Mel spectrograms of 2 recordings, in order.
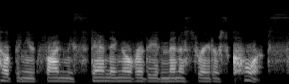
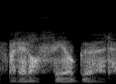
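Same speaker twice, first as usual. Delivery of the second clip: softer, breathed promise of revenge; cold whisper; 3 semitones lower, 6 dB quieter than usual. Acted. Avenger answering the inspector about killing, menacing whisper. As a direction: savour it quietly. Vengeful killer's quiet reply.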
